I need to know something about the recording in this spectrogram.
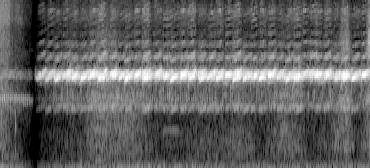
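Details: A dense chorus of spring peepers calling at night under a full moon from a backyard vernal pool, countless high, piercing peeps blending into one continuous shrill wall of sound.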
